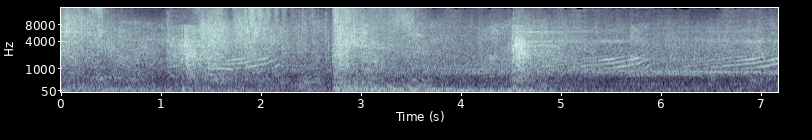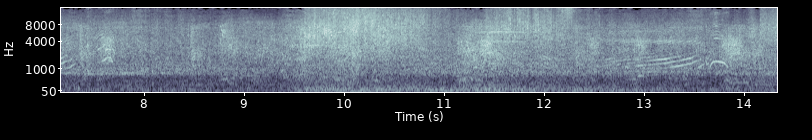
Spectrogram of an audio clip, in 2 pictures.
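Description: Game spell effects whoosh and burst repeatedly.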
